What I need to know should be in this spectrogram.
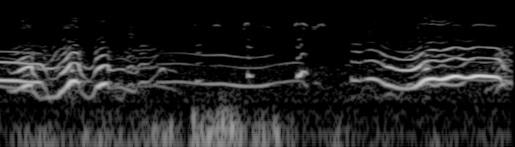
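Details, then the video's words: Wild coyote howling in wavering, sliding tones that rise and fall, broken by brief yipping notes and a soft low rumble in the middle, then a long wobbling howl at the end. "Som de Coiote uivando"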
